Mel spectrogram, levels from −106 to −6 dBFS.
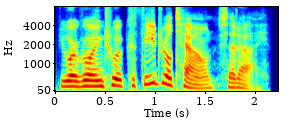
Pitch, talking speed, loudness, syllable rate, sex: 195 Hz, 240 wpm, -17 LUFS, 5.9 syllables/s, female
